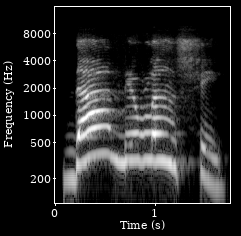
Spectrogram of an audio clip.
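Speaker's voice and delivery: DÁ said slow and strong, as an order; forceful dá. Shown as a demonstration. Teacher demonstrates the order with a strong dá. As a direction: stress the dá like a demand. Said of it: "eu estou falando ele com mais força".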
